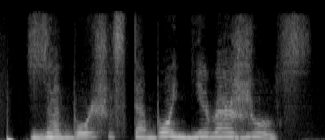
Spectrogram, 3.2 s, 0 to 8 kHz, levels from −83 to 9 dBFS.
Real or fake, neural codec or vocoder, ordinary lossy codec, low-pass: fake; codec, 16 kHz, 0.5 kbps, X-Codec, HuBERT features, trained on general audio; MP3, 64 kbps; 7.2 kHz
